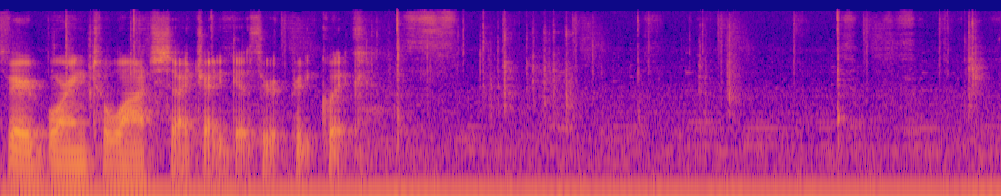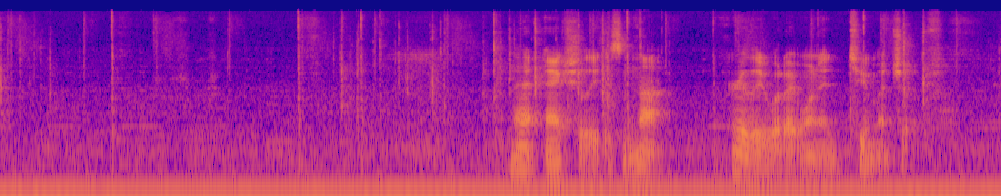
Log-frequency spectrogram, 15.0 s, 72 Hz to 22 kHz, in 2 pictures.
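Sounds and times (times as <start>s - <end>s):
keyboard keys clicking: 3.6s - 5.6s, 9.7s - 12.6s.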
